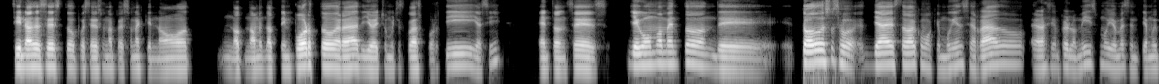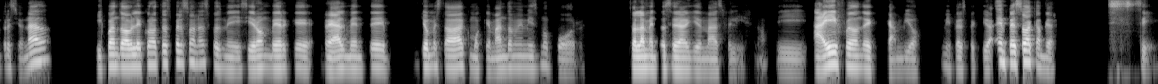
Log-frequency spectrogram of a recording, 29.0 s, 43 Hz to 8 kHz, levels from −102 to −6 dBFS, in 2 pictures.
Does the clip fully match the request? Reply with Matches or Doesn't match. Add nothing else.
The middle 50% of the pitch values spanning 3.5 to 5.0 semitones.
Matches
